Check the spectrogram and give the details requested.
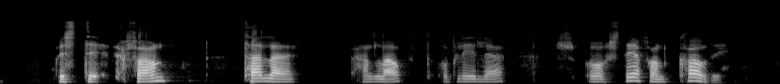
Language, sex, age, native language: Icelandic, male, 50-59, Icelandic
